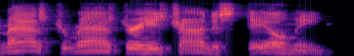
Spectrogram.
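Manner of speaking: high, loud alarmed scream; screaming harp. Acted. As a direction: cry out to the master in alarm. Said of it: "harp started to screaming".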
